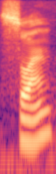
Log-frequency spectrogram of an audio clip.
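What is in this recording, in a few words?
"suan", Mandarin Chinese pinyin, second tone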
